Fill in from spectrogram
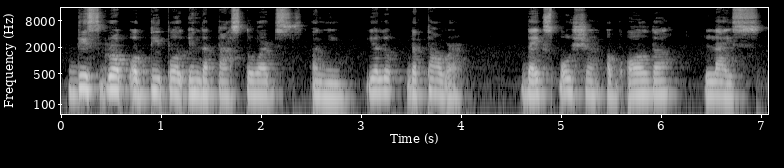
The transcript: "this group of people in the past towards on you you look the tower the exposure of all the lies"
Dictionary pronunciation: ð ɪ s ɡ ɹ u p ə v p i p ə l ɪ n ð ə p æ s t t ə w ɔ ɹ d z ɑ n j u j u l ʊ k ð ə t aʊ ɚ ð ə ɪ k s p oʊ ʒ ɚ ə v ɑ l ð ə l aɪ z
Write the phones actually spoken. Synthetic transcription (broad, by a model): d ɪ s ɡ ɹ u p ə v p i p ə l ɪ n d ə p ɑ s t t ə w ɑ ɹ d s ɑ n j u j u l ʊ k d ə t aʊ ɚ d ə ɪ k s p oʊ ʃ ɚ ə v ɑ l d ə l aɪ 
